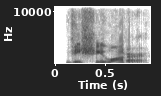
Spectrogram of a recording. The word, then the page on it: Vichy water: American English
